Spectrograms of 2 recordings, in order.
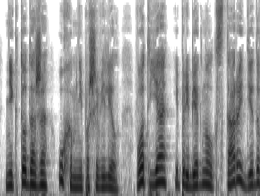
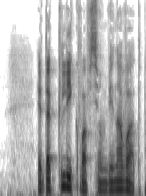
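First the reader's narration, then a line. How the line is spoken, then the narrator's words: Whisper. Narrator (Russian): прошептал он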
